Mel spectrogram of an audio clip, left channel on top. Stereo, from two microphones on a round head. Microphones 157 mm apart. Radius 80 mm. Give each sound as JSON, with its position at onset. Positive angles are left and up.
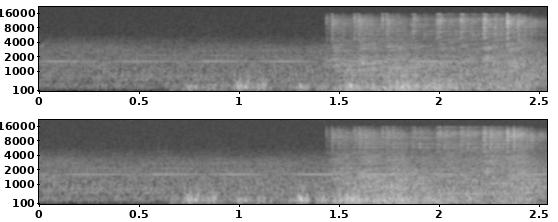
{"t": 1.4, "sound": "keys jangling", "side_deg": 15, "distance_m": 9.5}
